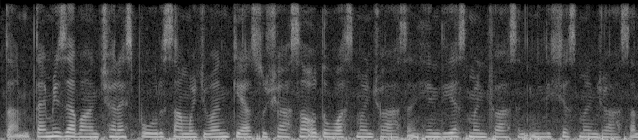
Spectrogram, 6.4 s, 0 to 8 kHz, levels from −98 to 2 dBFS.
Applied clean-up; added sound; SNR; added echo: none; none; none; none.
